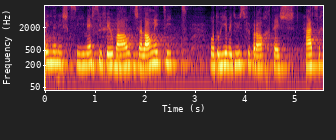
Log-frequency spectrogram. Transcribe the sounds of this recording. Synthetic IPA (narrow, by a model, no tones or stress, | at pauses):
ɪndənɪʃksiːmɛɾsiːfɪːlmɑːlsɪʃəlɑŋːit͡sit | ʋoduːhiːəmɪtyːsfəɾbɾɑːχthɛʃ | hæɾt͡sləχ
